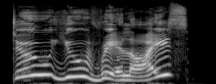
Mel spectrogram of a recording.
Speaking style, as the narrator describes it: Uncle Matthew shouted

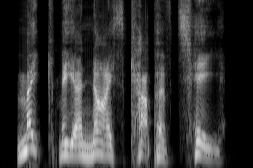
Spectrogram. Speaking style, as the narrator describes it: Grandma shouted at George

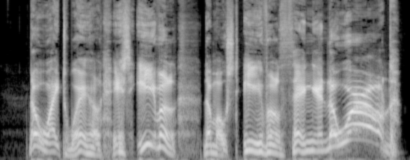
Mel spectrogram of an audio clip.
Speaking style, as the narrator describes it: cried Ahab even more wildly

